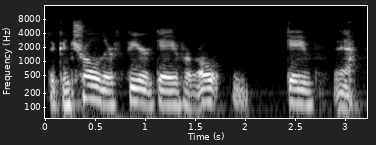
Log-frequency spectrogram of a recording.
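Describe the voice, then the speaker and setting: A man's voice: mid-range voice, a little slow, highs cut off. A man reading scripted story narration, now and then stumbling and rereading a phrase.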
